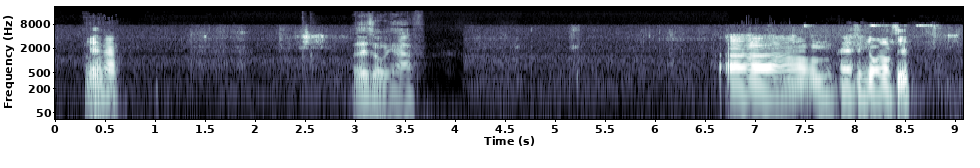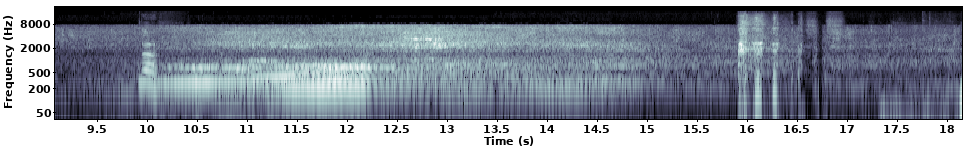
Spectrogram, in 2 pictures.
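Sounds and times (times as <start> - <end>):
speech: 0.3 - 0.8, 2.5 - 3.7, 6.7 - 8.7, 10.0 - 11.0, 16.1 - 16.4
loud car engine revving and accelerating: 9.4 - 15.9
laughter: 15.9 - 16.7.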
